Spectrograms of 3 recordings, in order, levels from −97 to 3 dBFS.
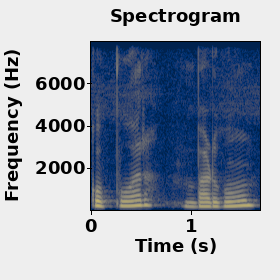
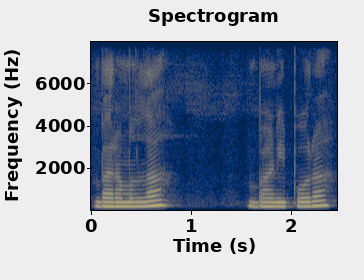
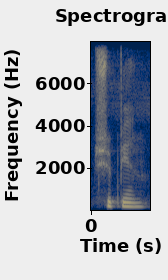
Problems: background sounds at intervals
